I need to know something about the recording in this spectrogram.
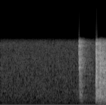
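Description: Two sudden loud noises near the end, a short one and then a louder one that trails off, over a steady hiss.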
